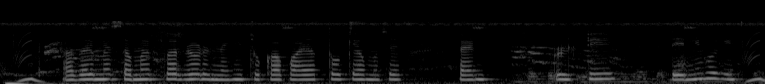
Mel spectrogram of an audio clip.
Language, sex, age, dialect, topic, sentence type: Hindi, female, 18-24, Marwari Dhudhari, banking, question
